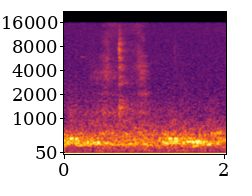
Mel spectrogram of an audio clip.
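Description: A racing pigeon from a one-loft race coos softly while held in the hand. Its low, throaty coo repeats in gentle pulses at close range, with a faint rustle in the middle.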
